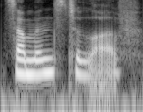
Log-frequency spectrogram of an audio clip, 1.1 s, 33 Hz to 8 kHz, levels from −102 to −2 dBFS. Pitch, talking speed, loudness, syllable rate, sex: 215 Hz, 170 wpm, -16 LUFS, 4.1 syllables/s, female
